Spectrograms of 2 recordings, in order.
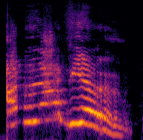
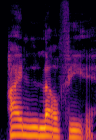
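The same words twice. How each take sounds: First: Much higher, slow, frustrated and blunt; exaggerated angry take; angry, blunt I love you. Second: Softer, loving and soothing; soft, tender I love you. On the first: Speaker trainer demonstrating the same sentence, exaggerated angry. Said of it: "anger, frustration, blunt directness". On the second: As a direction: speaker trainer showing the soothing way, tender and soft. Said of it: "it's beautiful, it's soothing, there's warmth to it". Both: Shown as a demonstration.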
